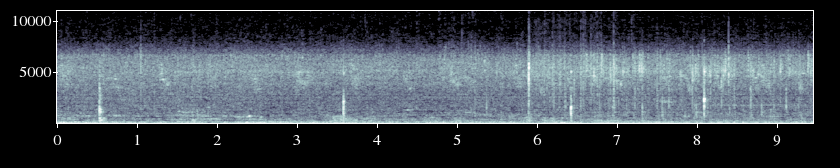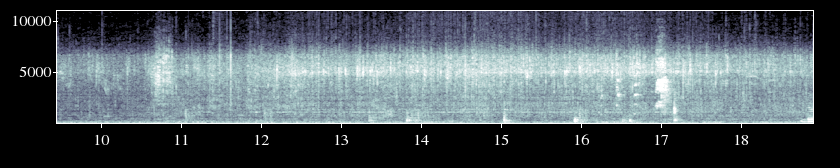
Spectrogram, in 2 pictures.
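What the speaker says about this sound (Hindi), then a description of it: "प्याज और कलवंजी को भूनते हुए हमें 2 मिनट हो गए।" Onions and nigella seeds fry in ghee, a quiet, continuous sizzle with scattered small ticks and pops that swells slightly louder toward the end, with no voices.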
